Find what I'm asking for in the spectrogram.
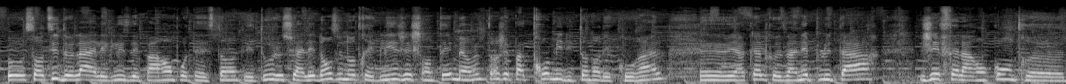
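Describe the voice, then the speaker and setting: A young woman from Gabon, a singer, telling her story in an interview, hesitant, with many fillers and restarts. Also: mid-range voice. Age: young adult.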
